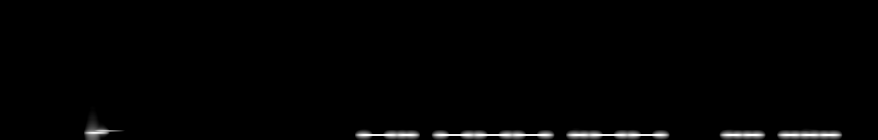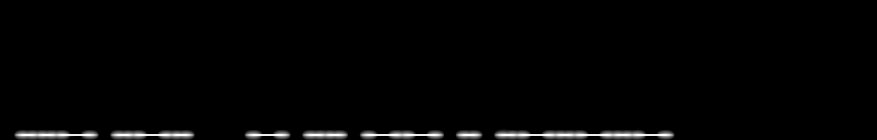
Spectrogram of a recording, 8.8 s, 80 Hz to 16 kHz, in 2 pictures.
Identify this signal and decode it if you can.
Morse code, heard as a keyed tone, about 25 wpm, 700 Hz. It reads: NOW IS UR TIME.
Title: Sentences from Top 100 Words and Abbreviations 25wpm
